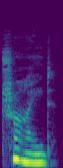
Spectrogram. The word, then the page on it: tried: British English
